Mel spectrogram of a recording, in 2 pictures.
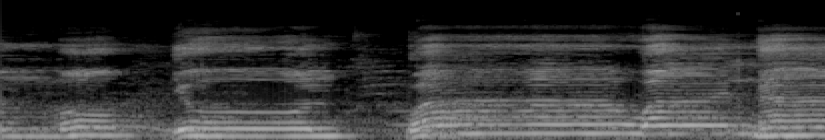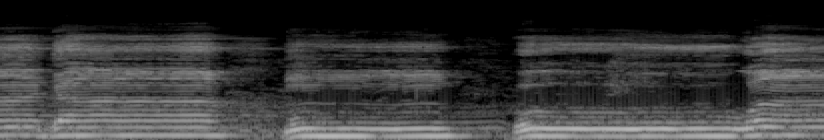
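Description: Unaccompanied hymn sung slowly by a male voice through a microphone, in long held notes with short breaks between phrases.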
